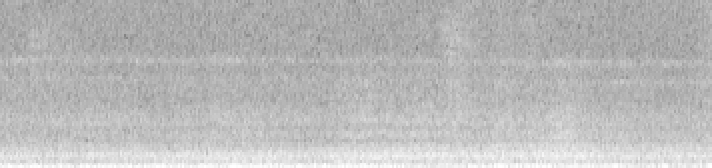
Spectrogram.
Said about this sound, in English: Running errands and commuting, those together, hold on, helicopters, just joyriding, you know?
